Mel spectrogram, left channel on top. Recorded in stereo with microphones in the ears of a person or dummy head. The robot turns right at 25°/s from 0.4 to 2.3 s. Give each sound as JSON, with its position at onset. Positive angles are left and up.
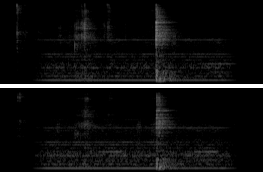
{"t": 0.2, "sound": "scissors", "side_deg": 75, "distance_m": 1.5}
